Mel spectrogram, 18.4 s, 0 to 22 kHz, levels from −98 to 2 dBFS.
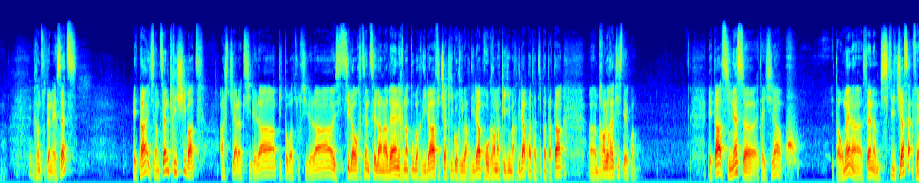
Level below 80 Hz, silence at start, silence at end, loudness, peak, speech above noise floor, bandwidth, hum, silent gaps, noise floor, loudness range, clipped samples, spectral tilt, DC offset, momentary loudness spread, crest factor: -62 dBFS; 0.55 s; 0 s; -21 LUFS; 0 dBFS; 43 dB; 13 kHz; none; none; -63 dBFS; 4 LU; under 0.1%; -4.5 dB/octave; under 0.1%; 14 LU; 22 dB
